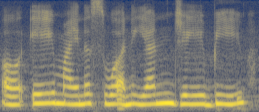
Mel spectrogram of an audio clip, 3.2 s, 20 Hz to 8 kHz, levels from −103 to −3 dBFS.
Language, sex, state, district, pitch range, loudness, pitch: Kannada, female, Karnataka, Bidar, 230-250 Hz, -11 LUFS, 235 Hz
